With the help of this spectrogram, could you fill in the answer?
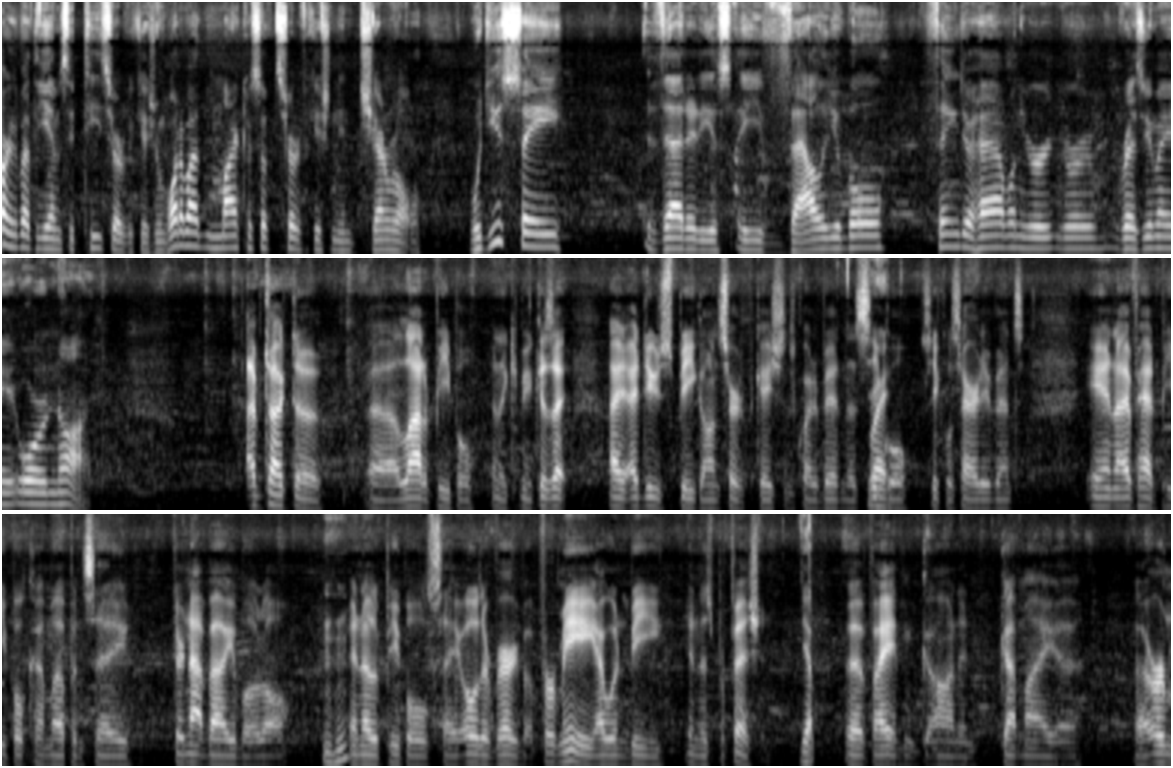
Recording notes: recorded at Microsoft Ignite in Orlando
